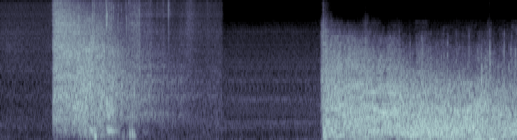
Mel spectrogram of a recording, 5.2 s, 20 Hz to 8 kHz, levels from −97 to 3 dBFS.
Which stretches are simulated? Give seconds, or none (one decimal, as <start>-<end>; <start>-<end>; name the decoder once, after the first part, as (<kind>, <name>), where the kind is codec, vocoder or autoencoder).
0.0-0.8 (autoencoder, DAC-VAE); 1.3-4.0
